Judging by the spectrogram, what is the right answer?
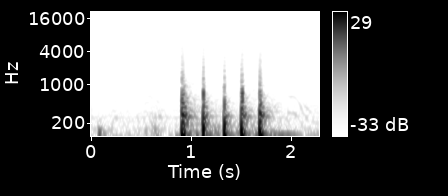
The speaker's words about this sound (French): On a frappé à la porte.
